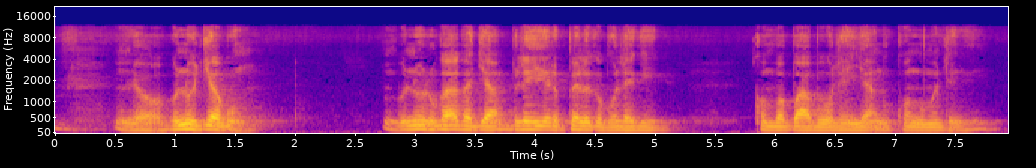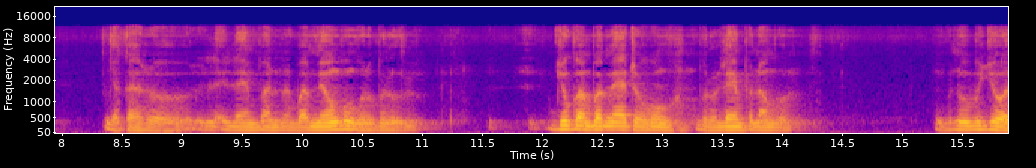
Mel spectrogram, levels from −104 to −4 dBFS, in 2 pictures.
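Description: From start to end the speech sounds rough and grainy, with a hiss-like fuzz filling the gaps between the harmonics, and the top of the spectrum is cut off, with nothing above about 11.6 kHz. The damage is plainly audible throughout. The likely cause is low-delay AAC compression: its coarse quantization at a low bitrate cannot code the spectrum cleanly, so the coding noise spreads between the harmonics. The roughness fits a low bitrate of around 32 kbps.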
